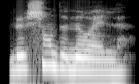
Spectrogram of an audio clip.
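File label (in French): "le chant de noel", French; El villancico; navidad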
